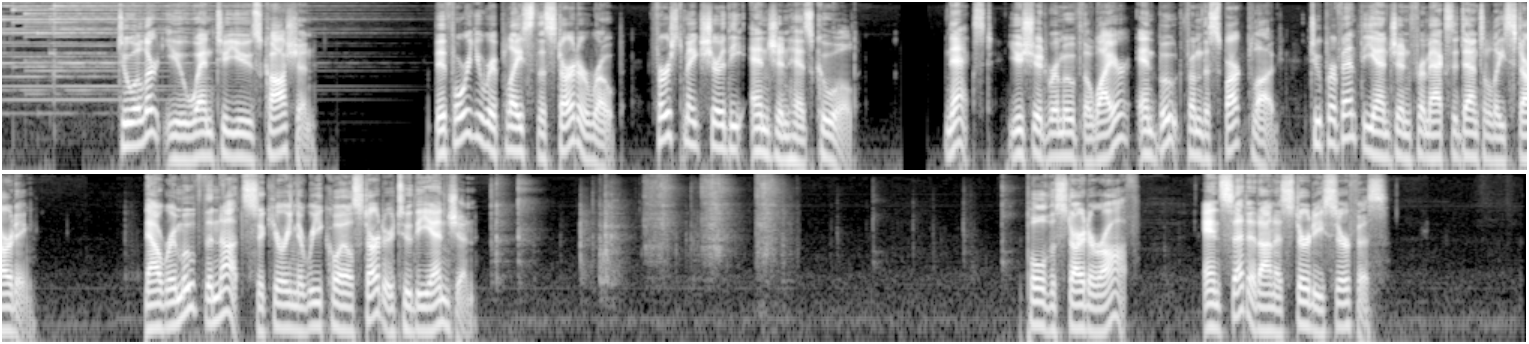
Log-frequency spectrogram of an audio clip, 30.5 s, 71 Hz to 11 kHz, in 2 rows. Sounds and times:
Speech: 0:01.2 - 0:03.2, 0:04.4 - 0:08.6, 0:09.5 - 0:15.6, 0:16.8 - 0:20.0, 0:25.6 - 0:26.7, 0:27.3 - 0:29.2.

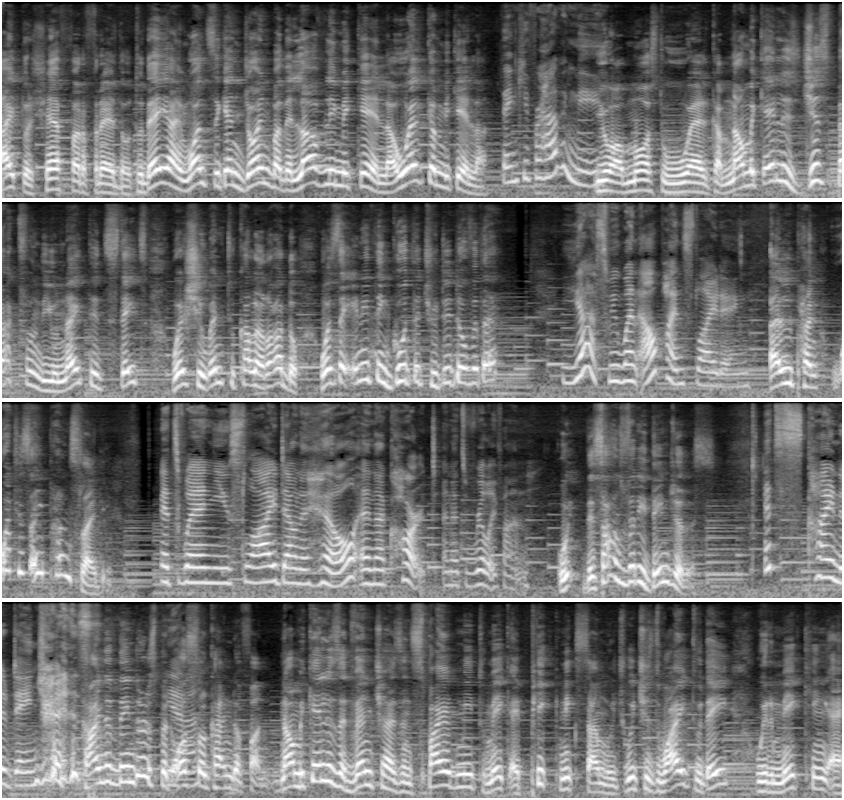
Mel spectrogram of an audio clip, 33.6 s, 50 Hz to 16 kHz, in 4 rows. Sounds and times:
Music: 0:00.0 - 0:33.6
Speech: 0:26.0 - 0:32.2.

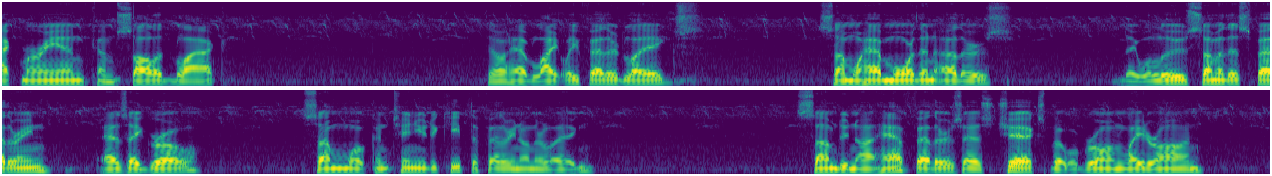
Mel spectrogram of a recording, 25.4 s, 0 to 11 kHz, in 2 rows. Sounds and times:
Speech: 0:00.0 - 0:02.2, 0:04.9 - 0:07.0, 0:08.2 - 0:10.1, 0:11.2 - 0:14.7, 0:15.7 - 0:18.6, 0:20.6 - 0:24.7.

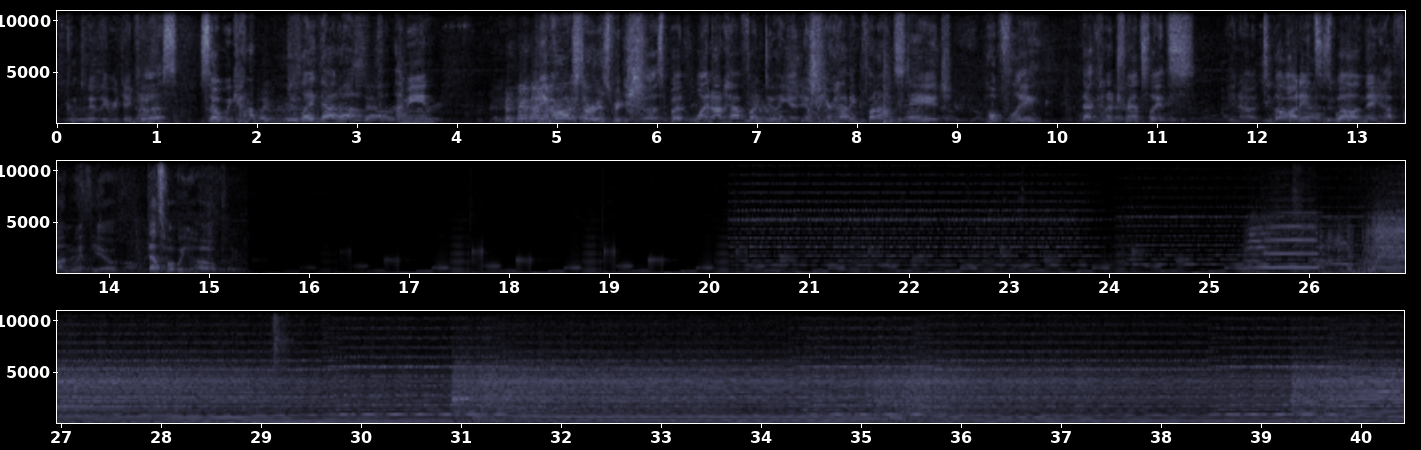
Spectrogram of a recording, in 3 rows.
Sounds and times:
Speech: 0:00.0 - 0:15.4.

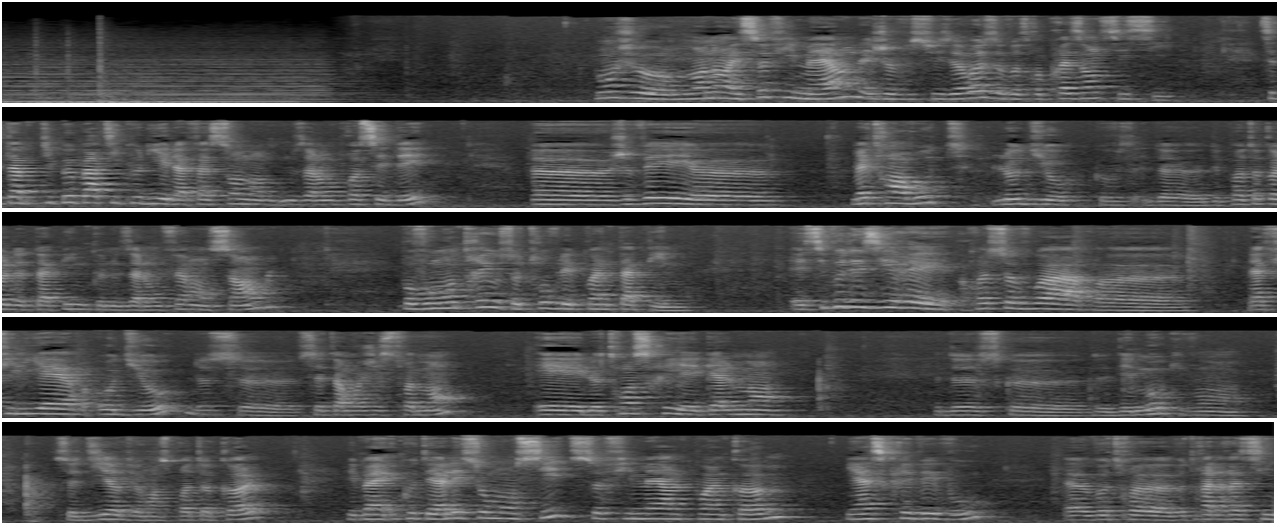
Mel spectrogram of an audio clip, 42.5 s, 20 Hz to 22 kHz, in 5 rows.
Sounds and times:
Speech: 0:04.0 - 0:19.0, 0:19.6 - 0:30.9, 0:31.7 - 0:42.4.

